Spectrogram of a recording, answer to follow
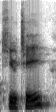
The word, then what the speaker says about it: Qt: a platform framework called qt or cute it's actually pronounced cute but I could not bring myself to say that um and QT has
